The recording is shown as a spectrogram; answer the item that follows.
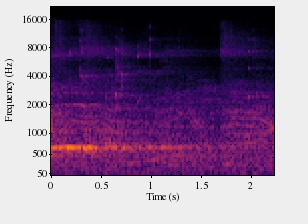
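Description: Sports shoe squeaking on a badminton court mat during a doubles rally, one held squeak at the start that is the loudest sound, then a sharp racket strike on a shuttlecock about two-thirds of a second in, echoing in the hall.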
